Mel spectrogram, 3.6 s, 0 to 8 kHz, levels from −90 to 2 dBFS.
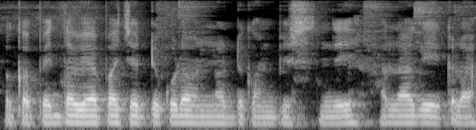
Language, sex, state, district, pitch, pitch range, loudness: Telugu, male, Andhra Pradesh, Sri Satya Sai, 110 Hz, 105-115 Hz, -17 LUFS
